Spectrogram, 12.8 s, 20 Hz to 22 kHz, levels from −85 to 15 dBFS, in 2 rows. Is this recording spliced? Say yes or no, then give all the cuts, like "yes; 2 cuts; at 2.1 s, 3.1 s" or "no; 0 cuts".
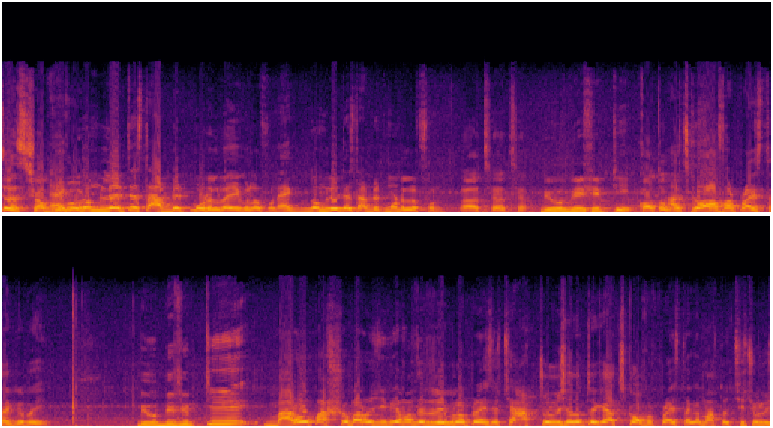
no; 0 cuts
